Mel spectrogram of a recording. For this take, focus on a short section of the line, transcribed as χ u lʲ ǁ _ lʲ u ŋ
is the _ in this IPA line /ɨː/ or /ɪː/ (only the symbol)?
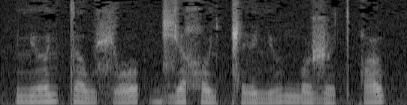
ɪː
